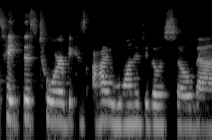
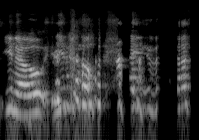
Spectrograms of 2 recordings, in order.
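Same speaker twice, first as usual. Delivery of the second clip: higher, loud, breaking into a laugh; real laughter through the words; 7 semitones higher, 4 dB louder than usual. Real, not acted. Friend urging skydiving before one dies, laughing.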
